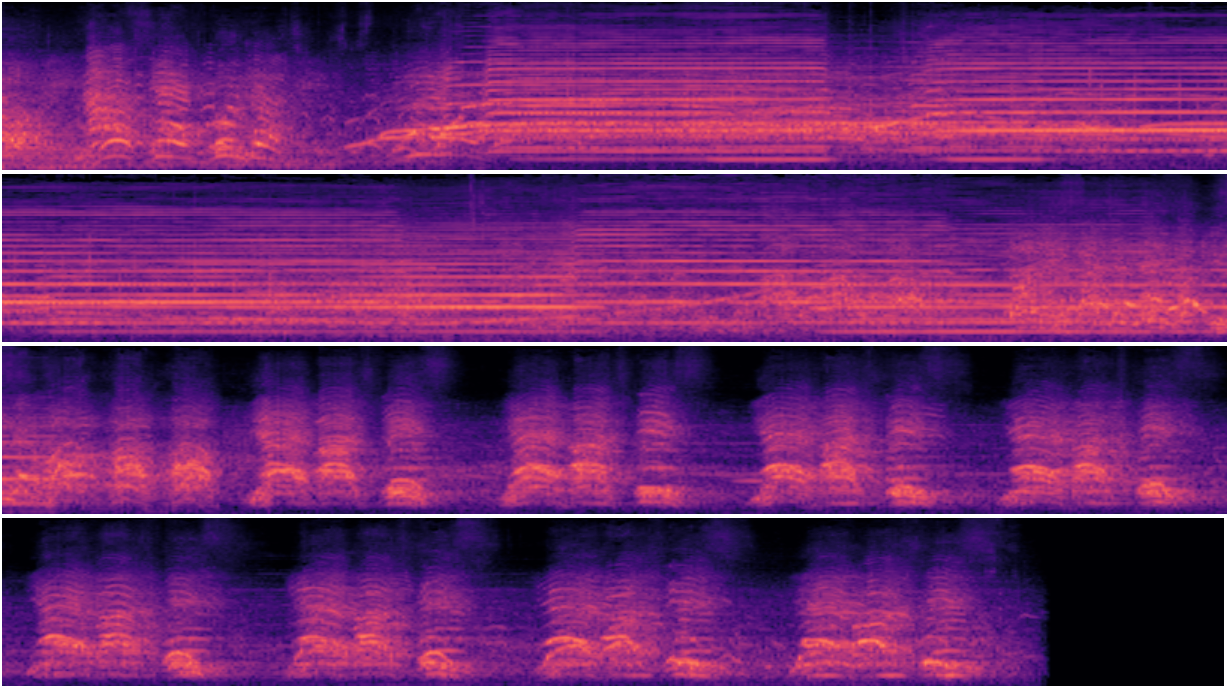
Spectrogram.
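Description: A protest crowd shouting, then a long, loud blare of horns sounding several steady pitches at once, broken into stretches, with one tone sweeping down and back up. After that the crowd chants a slogan in a steady rhythm, about one shout a second.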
